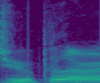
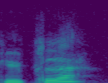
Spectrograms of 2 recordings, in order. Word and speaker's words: Jupiler: Jupiler or some shit? Yeah. I think it's Dutch, so it's going to be pronounced Hoopler.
